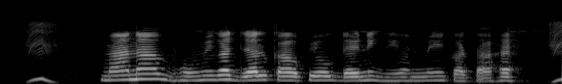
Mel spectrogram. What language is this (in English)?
Hindi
